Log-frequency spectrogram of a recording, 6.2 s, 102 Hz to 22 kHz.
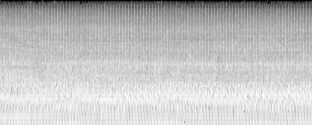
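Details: Suzuki Sidekick after swapping the old 8-valve engine for a 16-valve, first run with timing set around 8 degrees BTDC: steady, even idle with a quick uniform beat, no misses or knocks; later a fuse blew, suspected harness short.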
